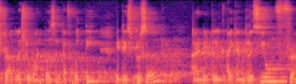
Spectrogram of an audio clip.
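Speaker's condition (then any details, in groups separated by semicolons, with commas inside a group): No condition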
